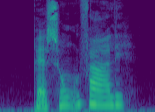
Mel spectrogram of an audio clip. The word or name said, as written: personfarlig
